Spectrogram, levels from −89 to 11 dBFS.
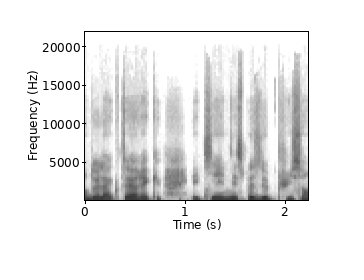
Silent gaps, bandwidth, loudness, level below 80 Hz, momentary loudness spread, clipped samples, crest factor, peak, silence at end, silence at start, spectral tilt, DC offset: none; 16.5 kHz; -19 LUFS; -64 dBFS; 11 LU; under 0.1%; 16 dB; -4 dBFS; 0 s; 0 s; -5.5 dB/octave; under 0.1%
